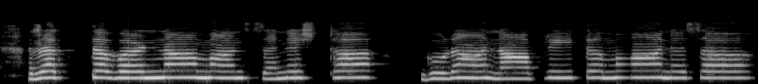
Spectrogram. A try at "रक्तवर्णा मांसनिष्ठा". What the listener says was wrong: Good, ma.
